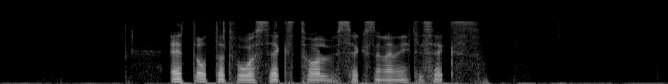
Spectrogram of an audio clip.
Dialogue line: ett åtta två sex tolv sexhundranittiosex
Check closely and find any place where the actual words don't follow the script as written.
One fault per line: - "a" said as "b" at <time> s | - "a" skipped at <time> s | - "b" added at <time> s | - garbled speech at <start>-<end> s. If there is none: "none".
none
